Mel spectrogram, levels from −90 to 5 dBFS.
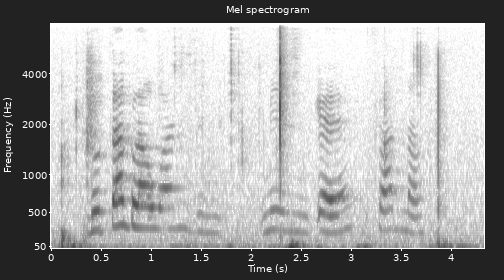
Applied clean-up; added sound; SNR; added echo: none; Crack; -4 dB; reverberation time 1.5 s.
